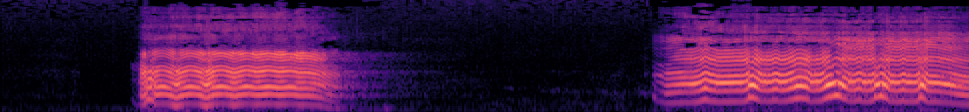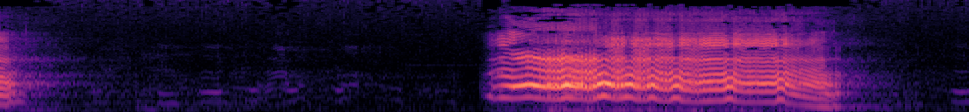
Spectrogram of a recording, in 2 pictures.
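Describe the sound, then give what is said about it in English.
A person's voice imitates a sheep with three loud, quavering bleats, each about a second long and separated by short silences. No other talking. “What did that sheep do when it got lost?”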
